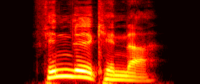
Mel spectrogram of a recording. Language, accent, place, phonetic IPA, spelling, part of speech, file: German, Germany, Berlin, [ˈfɪndəlˌkɪndɐ], Findelkinder, noun, De-Findelkinder.ogg
- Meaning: nominative/accusative/genitive plural of Findelkind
